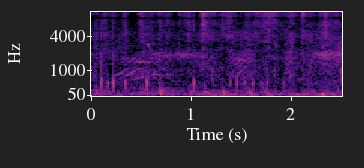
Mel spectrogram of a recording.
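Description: Horse hooves beat a rhythmic, quiet clip-clop on the footing of a riding arena, steady and somewhat distant, with a person talking over them.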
